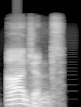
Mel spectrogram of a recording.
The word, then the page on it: argent: British English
